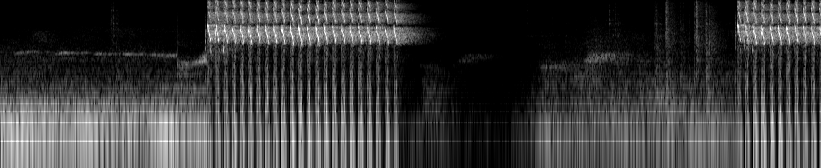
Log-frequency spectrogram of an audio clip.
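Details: Cililin song recorded as tutor material for contest songbirds: a rapid, high, rattling trill lasting about two seconds, then a pause and a second trill starting, over a low background hum.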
